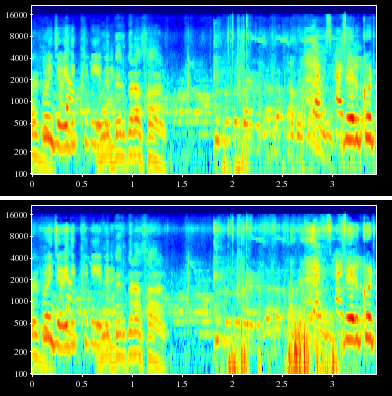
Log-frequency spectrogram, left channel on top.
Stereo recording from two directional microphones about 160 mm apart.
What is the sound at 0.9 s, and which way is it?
Speech, 40° left (ahead or behind).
